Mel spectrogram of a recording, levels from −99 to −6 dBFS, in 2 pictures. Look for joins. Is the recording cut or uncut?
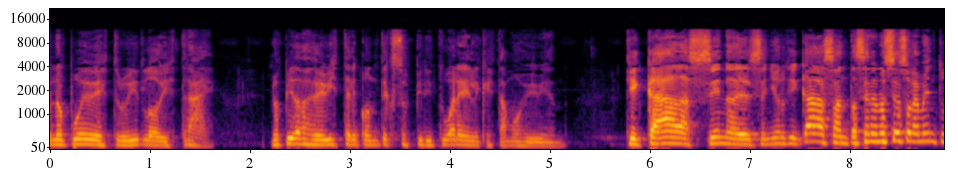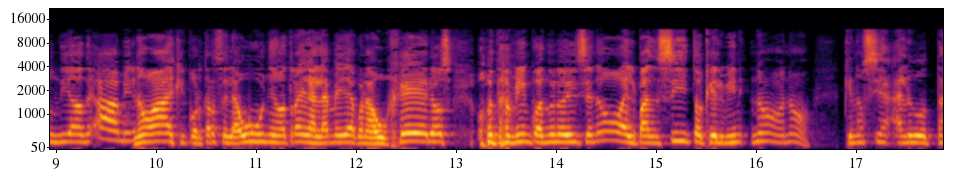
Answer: cut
